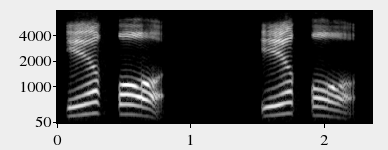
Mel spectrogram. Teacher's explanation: Maka secara otomatis huruf qaf ketika sukun sebelumnya kasroh dia ikut dibaca tebal. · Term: qalqalah mufakhamah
